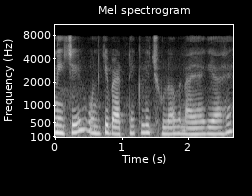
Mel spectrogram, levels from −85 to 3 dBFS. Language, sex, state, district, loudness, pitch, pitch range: Hindi, female, Haryana, Jhajjar, -16 LUFS, 200 Hz, 180-215 Hz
